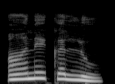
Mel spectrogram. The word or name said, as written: ಆನೆಗಲ್ಲು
